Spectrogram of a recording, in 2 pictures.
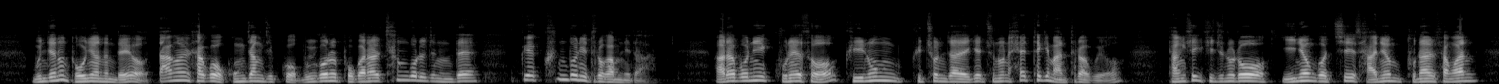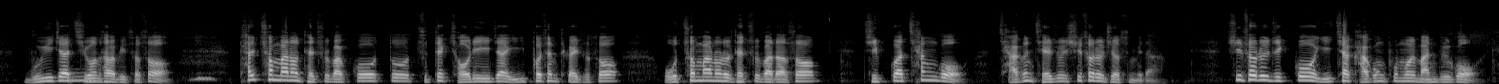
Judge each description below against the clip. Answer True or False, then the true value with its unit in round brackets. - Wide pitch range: False (4.9 semitones)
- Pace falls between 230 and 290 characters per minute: True (285 characters per minute)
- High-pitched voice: False (150 Hz)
